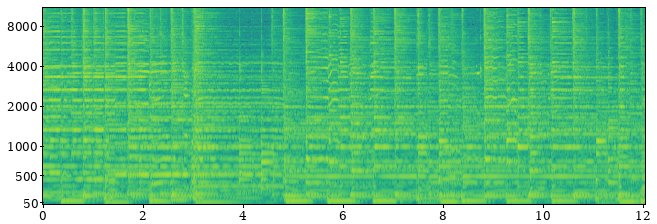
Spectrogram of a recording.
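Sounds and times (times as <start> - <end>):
acoustic guitar: 0.0 - 12.0
fiddle: 0.0 - 12.0.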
